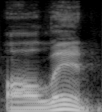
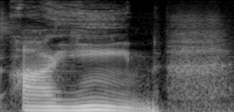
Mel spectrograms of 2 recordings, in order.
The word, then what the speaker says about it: Ollin: Like, I thought I could get over it because it was like when people read it in English, they read All In. But that's not actually how you pronounce it. It's ayin.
